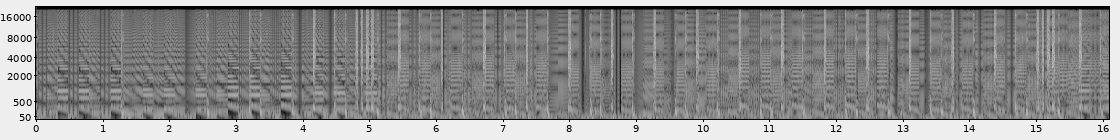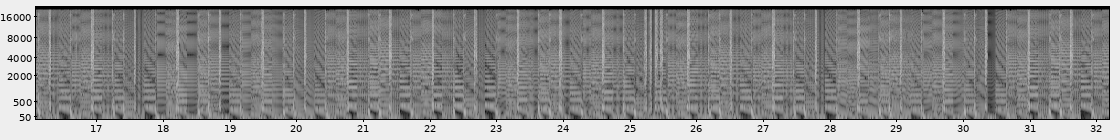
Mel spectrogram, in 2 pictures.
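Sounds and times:
SID chip MOS6581R4 music: 0.0 - 32.1.

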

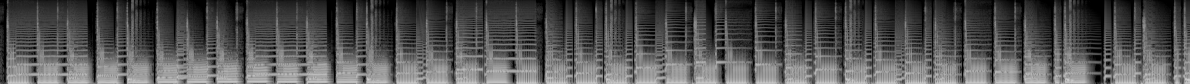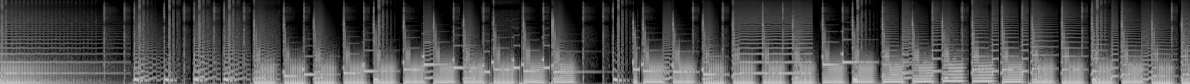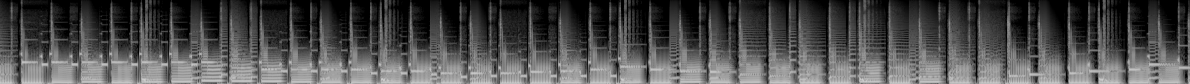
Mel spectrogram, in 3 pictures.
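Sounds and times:
jazz music: 0.1 - 13.5, 14.3 - 35.6.

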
